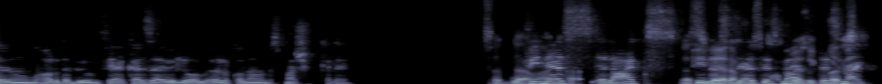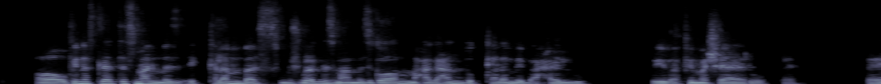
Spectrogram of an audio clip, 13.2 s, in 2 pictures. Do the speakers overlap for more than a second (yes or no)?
yes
